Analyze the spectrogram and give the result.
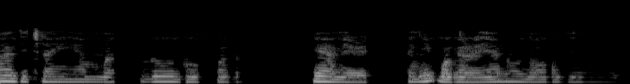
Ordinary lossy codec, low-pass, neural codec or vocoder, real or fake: MP3, 24 kbps; 5.4 kHz; none; real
